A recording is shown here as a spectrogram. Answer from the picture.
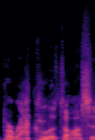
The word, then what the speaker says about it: parakletos: Well, that's what the paraclete, the parakletos is how it's pronounced in the Greek.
